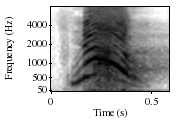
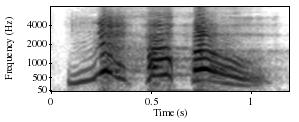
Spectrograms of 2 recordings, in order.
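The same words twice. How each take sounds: First: It is said loudly and forcefully. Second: It is said softly and weakly.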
